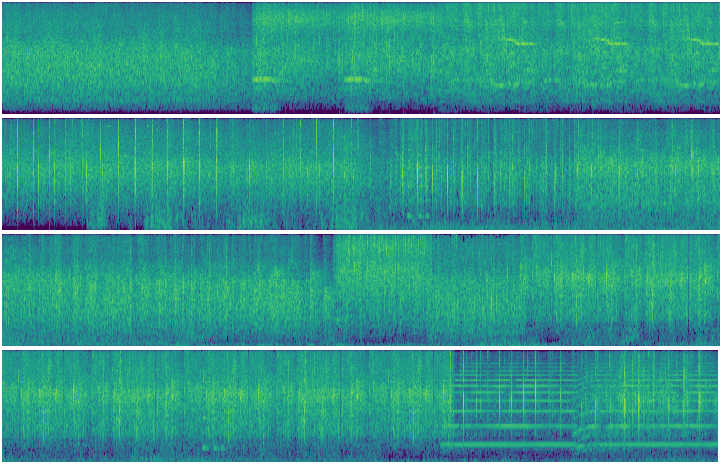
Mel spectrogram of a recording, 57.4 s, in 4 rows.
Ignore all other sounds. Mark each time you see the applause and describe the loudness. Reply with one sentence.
You can hear the applause from 0.0 to 57.3 s, at a steady volume.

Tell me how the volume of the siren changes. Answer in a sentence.
The loudness of the siren stays about the same.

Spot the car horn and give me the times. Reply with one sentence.
You can hear the car horn from 21.1 to 23.1 s and from 45.6 to 47.6 s.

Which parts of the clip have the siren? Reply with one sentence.
You can hear the siren from 51.8 to 57.3 s.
